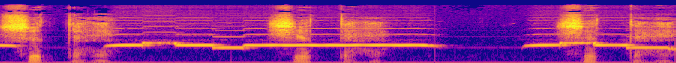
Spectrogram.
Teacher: This sound is between the S and the SH, between S and sh, sh, shittehe.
